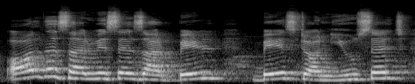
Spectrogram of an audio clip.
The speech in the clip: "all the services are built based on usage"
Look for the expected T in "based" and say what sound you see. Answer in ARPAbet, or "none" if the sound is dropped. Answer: T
